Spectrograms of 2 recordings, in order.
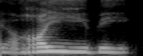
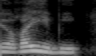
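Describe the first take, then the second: First: Ghaibi with the ai made heavy too; strict heavy ghaibi throughout. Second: Ghaibi heavy gh then light ai; light gentle ai in ghaibi. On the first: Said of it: "We can't read it with the strictness". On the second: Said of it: "which we read gentle". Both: Shown as a demonstration.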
